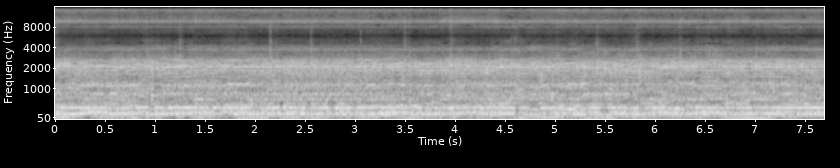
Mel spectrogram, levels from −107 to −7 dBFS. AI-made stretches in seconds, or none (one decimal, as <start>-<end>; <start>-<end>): 0.0-2.1; 3.1-7.7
